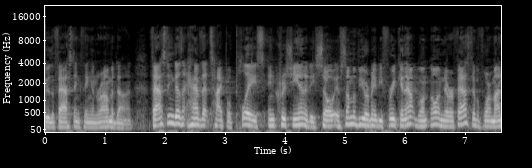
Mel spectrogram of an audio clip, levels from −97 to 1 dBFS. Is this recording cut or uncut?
uncut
